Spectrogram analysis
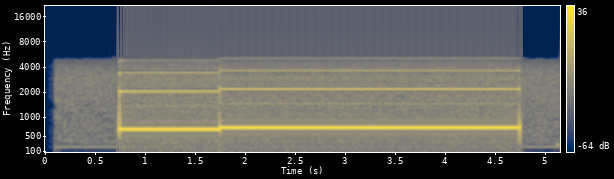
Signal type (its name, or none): two-tone page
